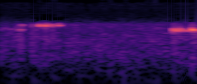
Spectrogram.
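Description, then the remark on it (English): Small bells worn by a hawk jingle in two short bursts, a bright, thin metallic ringing that comes briefly at first and returns a moment later, fairly soft with no voices, as the hawk follows the falconer along. “Oh, just kind of a, and uh, you know you can hear her bells in the background here.”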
